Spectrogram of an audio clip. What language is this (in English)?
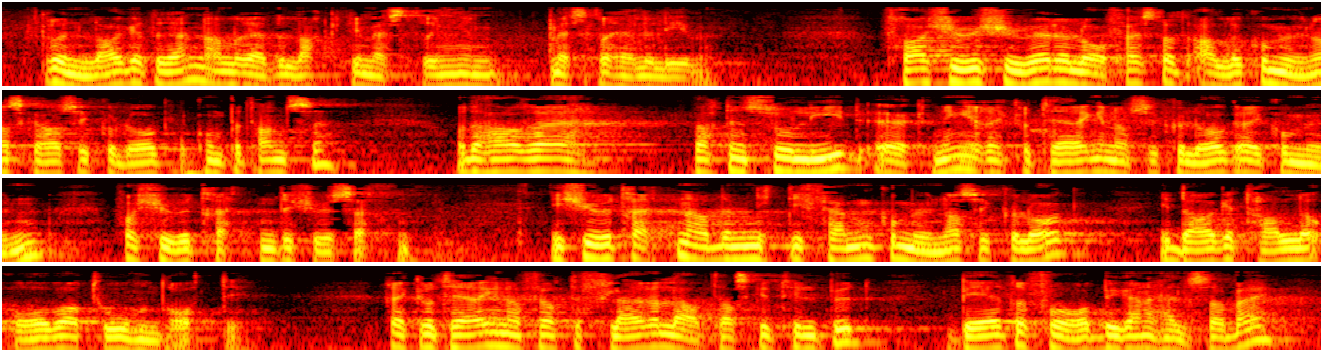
Norwegian Bokmål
